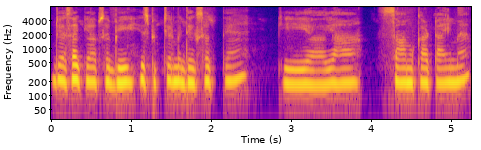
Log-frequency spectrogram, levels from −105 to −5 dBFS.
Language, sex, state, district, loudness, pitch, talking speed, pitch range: Hindi, female, Bihar, Kaimur, -20 LUFS, 195 Hz, 195 wpm, 190-210 Hz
